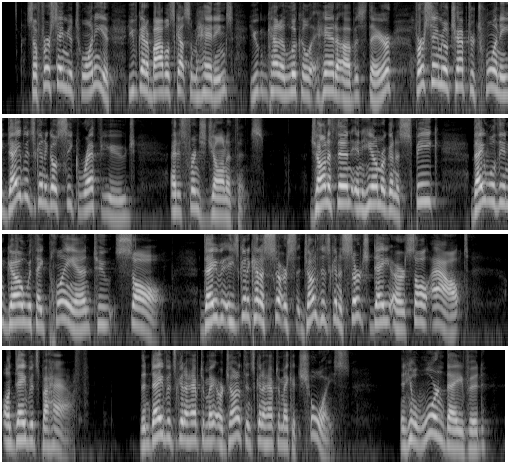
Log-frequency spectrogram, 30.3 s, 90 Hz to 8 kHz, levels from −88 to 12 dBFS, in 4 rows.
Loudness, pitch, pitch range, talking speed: -18 LUFS, 220 Hz, 190-255 Hz, 180 wpm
